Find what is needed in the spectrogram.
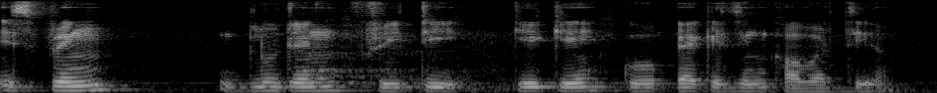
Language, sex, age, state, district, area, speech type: Nepali, male, 18-30, West Bengal, Darjeeling, rural, read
